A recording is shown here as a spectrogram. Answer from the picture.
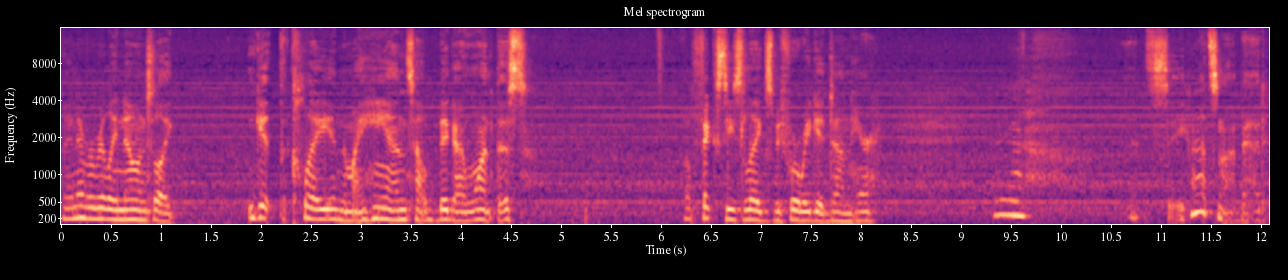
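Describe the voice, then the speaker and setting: Amid noticeable background noise, the speech moves at a fairly slow pace with long, frequent pauses. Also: woman, fairly low pitch for a woman, ordinary pitch variation. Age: 60s. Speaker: polymer clay crafter. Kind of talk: tutorial. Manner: casual, conversational.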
